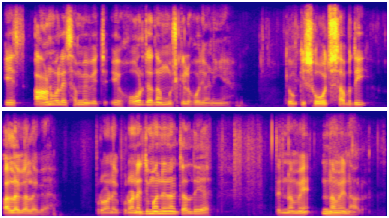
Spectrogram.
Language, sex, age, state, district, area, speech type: Punjabi, male, 30-45, Punjab, Amritsar, urban, spontaneous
